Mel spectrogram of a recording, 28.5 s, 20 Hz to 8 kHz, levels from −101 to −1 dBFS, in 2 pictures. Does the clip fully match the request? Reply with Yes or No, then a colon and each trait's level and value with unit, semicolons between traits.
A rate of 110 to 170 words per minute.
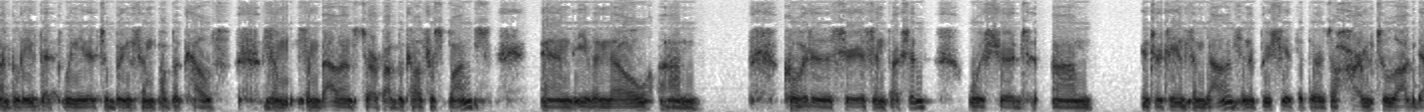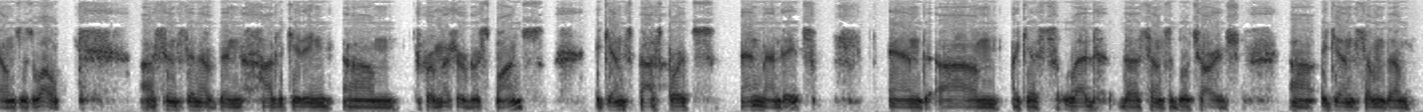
Yes: average, 150 wpm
